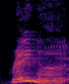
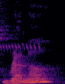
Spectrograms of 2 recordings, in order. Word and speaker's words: Rena: Also forgot about Raina's name, but like it sounds like it's supposed to be pronounced Rena, but I'm just going to keep saying Raina.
